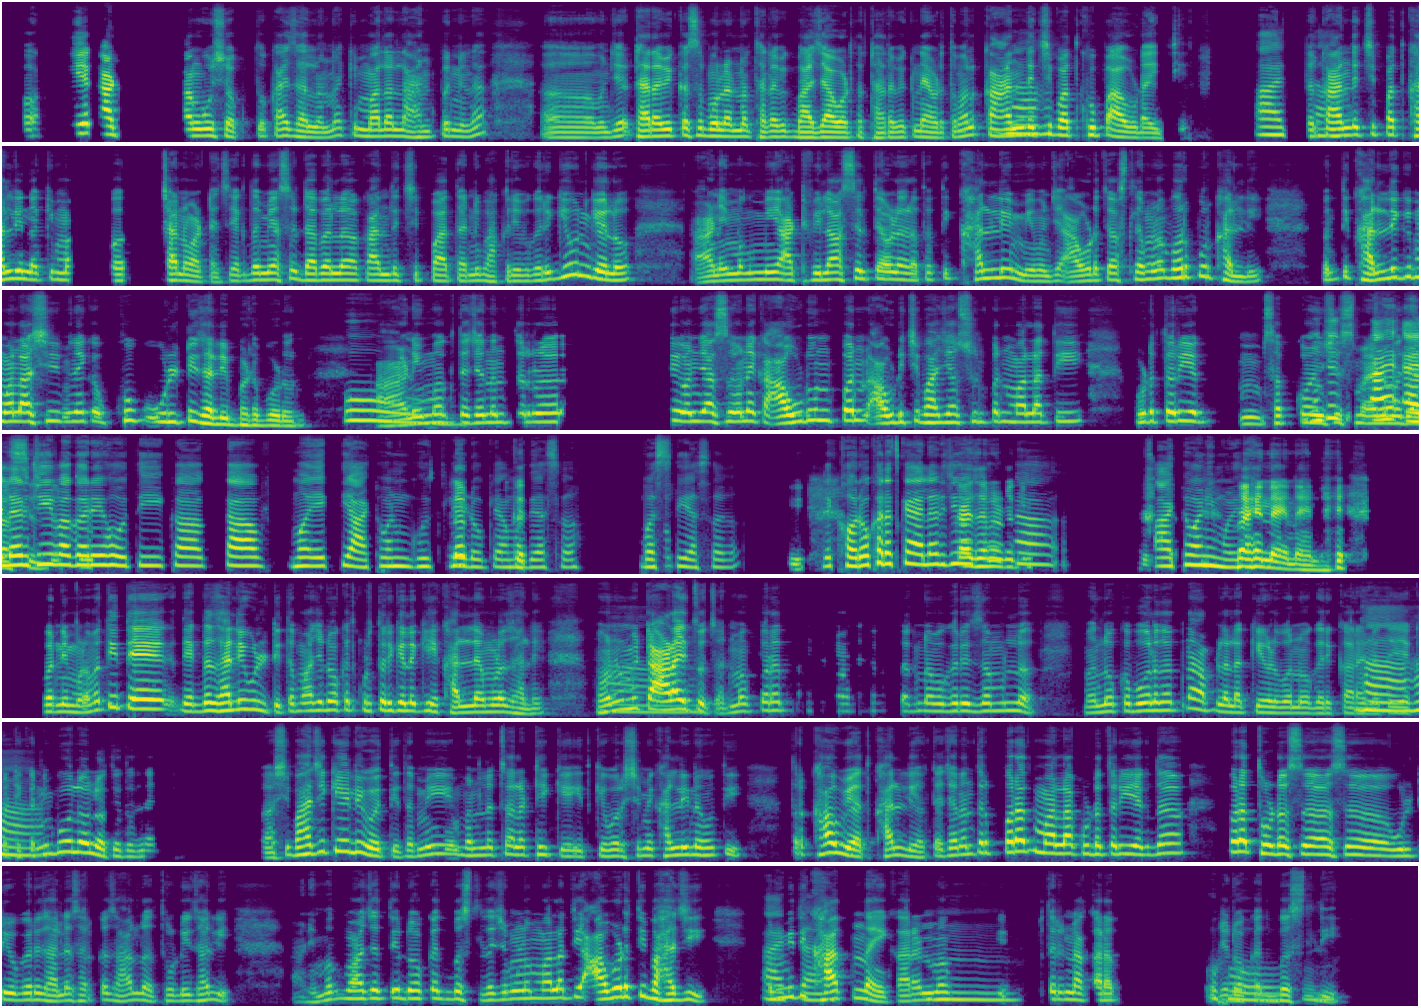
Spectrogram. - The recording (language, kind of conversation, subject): Marathi, podcast, कुठल्या अन्नांमध्ये आठवणी जागवण्याची ताकद असते?
- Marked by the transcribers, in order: other noise; tapping; drawn out: "ओ!"; in English: "सबकॉन्शस माइंड"; in English: "अ‍ॅलर्जी"; unintelligible speech; unintelligible speech; chuckle; in English: "अ‍ॅलर्जी"; drawn out: "हां"; unintelligible speech; unintelligible speech; other background noise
